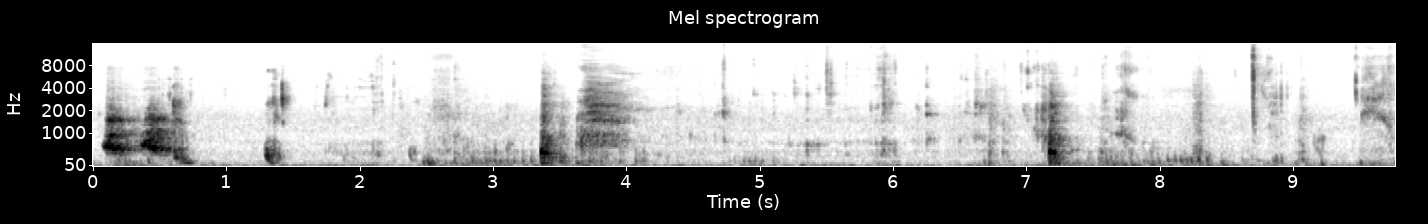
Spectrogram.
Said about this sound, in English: I'm going to go make this dog be quiet.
